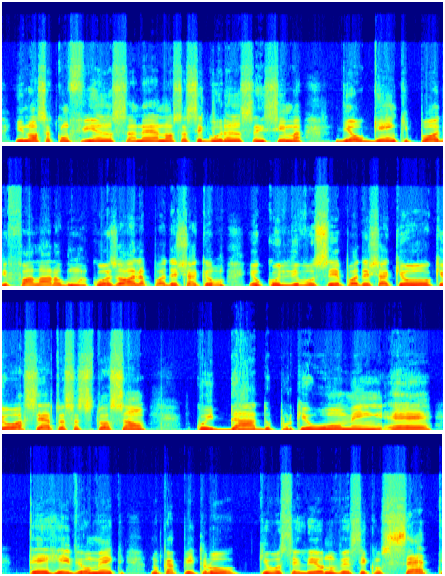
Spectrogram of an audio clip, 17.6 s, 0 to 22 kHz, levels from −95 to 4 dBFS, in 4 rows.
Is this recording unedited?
yes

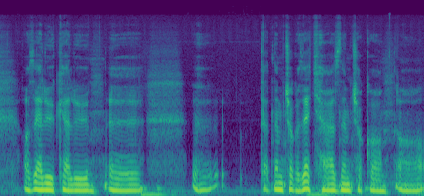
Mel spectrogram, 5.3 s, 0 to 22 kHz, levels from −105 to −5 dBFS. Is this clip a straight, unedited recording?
yes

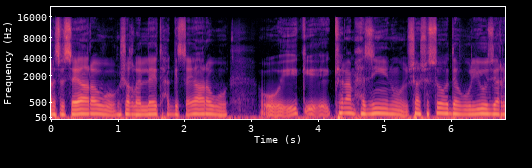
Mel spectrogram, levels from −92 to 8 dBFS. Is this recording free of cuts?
yes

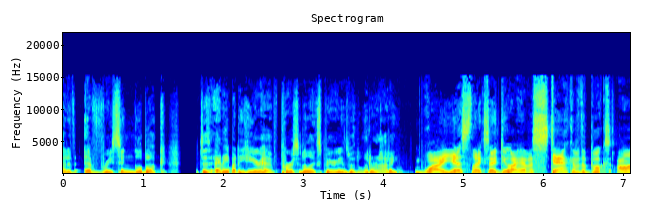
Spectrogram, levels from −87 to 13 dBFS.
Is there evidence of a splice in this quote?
no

